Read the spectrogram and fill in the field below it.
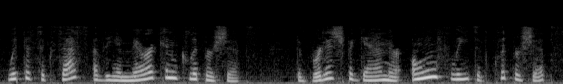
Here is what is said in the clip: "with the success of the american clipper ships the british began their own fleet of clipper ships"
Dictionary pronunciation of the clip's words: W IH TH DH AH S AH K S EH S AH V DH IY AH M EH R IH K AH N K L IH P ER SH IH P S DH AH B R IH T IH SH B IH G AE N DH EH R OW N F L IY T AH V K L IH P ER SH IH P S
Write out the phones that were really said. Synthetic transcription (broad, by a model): W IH DH AH S AH K S EH S AH V DH IY AH M EH R IH K AH N K L IH P ER SH IH P S DH AH B R IH T IH SH B IH G AE N DH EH R OW N F L IY T AH V K L IH P ER SH IH P S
